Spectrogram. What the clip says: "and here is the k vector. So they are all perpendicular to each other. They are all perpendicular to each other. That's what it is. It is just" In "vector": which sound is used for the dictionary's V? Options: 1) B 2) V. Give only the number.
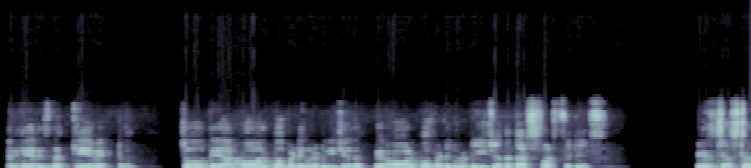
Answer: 2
